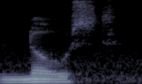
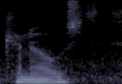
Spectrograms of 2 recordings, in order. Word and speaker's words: Knost: They said Knost instead of Knost, but it still caught because I've been called that a lot of times.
